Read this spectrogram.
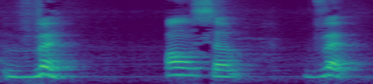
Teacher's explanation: The lower lip and the upper teeth. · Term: labiodental sound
